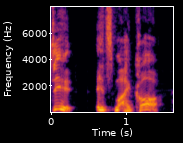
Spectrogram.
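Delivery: lazy, slow, high surfer-dude drawl. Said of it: "He sounds like Bill and Ted's Excellent Adventure".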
